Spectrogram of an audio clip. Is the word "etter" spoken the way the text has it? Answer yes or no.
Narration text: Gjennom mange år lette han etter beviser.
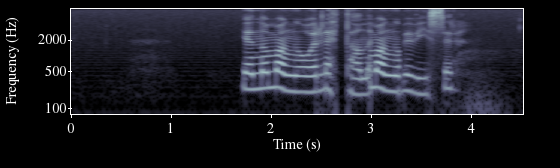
no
